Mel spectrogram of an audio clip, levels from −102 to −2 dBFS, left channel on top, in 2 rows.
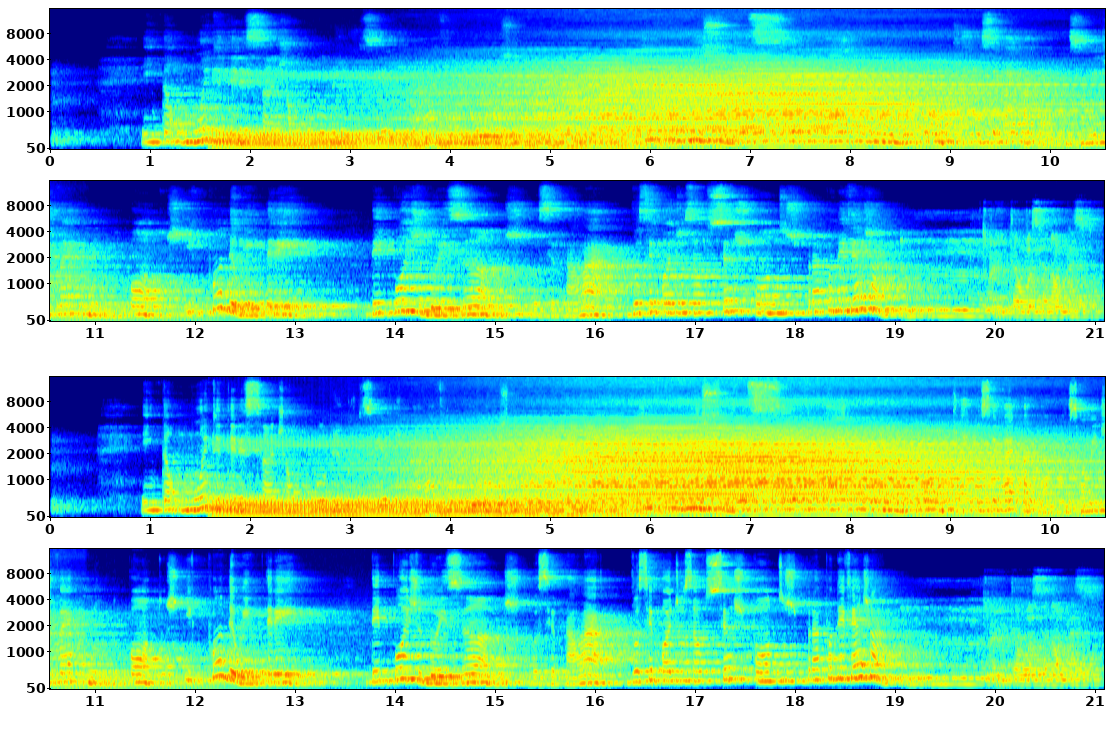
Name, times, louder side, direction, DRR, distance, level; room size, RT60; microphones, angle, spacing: voice 1, 0.9-4.9 5.9-13.1 13.7-19.0, right 1 dB, 85° right, 2 dB, 0.9 m, -31 dB
sound 1, 1.6-12.8, right 4 dB, 40° right, 0.4 m, -28 dB
voice 2, 19.0-21.0, equal, 80° left, -2 dB, 1.4 m, -36 dB
6.3 x 5.6 x 4.8 m, 2.4 s
head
